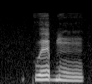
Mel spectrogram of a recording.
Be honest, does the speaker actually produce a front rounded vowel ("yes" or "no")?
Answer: no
